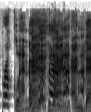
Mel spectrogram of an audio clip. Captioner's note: laughter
